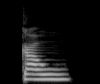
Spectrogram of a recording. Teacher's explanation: Spoken with a mid-level tone 救 means rescue in Cantonese.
